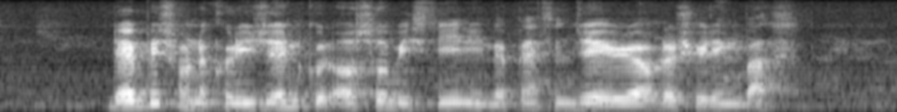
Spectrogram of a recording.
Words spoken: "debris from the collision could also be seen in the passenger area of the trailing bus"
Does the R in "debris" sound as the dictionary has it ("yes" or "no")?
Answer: no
